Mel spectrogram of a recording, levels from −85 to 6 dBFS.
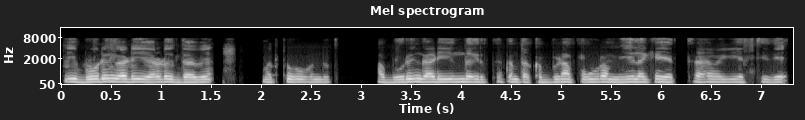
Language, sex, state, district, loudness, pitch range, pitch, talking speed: Kannada, male, Karnataka, Koppal, -16 LUFS, 165-175 Hz, 170 Hz, 130 wpm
